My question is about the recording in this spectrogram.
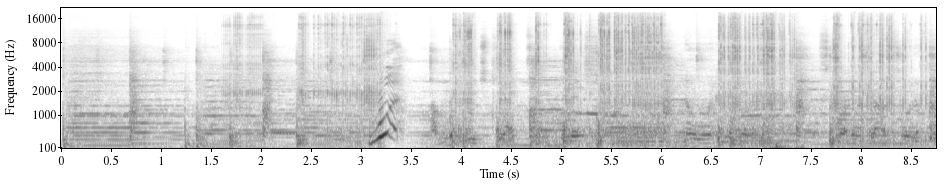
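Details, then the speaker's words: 2008 Toshiba Qosmio G50 laptop speakers at 100% volume: loud music with a buzzy, flapping rattle on bass notes; subwoofer smacking against the plastic, cone surround possibly broken inside (suspected, not confirmed). "The subwoofer is smacking against the plastic. The cone might be broken inside."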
